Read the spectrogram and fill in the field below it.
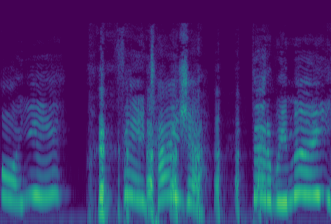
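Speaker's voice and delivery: youthful voice, very high and very slow. Retelling answering a club door attendant who questioned them, in own 19-year-old voice. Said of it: "in my 19-year-old voice".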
